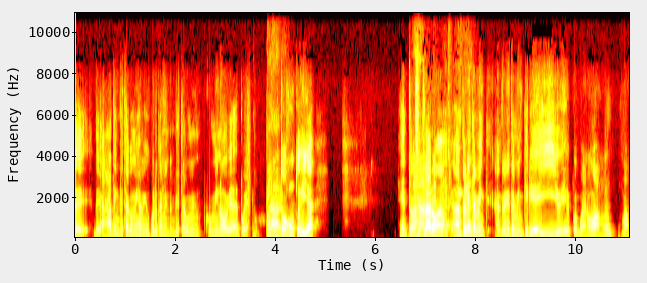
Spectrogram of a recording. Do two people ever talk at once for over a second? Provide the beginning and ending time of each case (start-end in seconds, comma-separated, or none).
6.7-8.1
